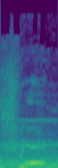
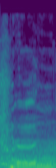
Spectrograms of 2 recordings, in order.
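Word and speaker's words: Xiong: That's gonna be Neil Zhong, the tight end out of Arkansas State. 27 years of age, 6'4", 263 pounds. I think that's how you pronounce that, X-I-O-N-G, Zhong.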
